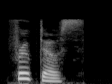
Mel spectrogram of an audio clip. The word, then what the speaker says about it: fructose: Here is the pronunciation. – Fructose.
